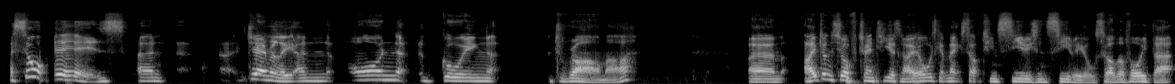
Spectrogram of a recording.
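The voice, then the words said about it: Scottish accent. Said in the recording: “another Scot ... Scottish accents”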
